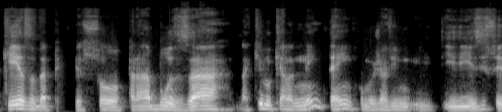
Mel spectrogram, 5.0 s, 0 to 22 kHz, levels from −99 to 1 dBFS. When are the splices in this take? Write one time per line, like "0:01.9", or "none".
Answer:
none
